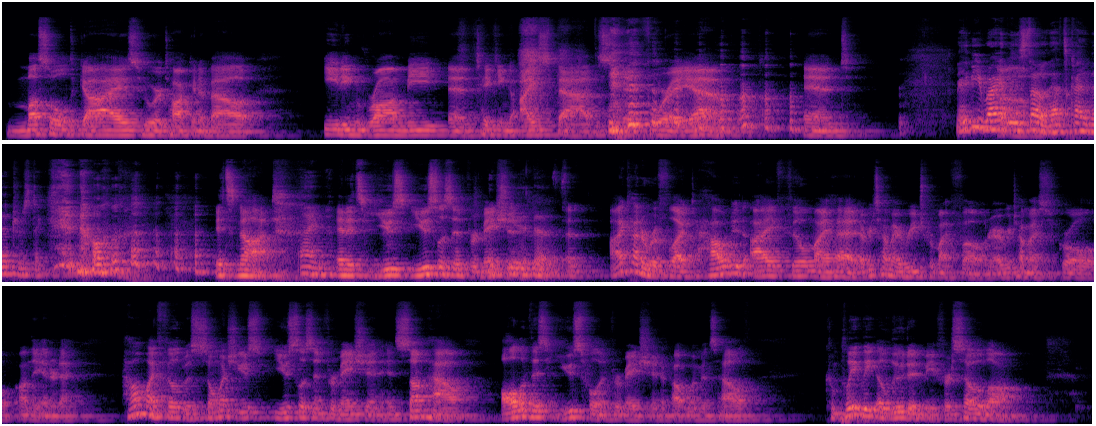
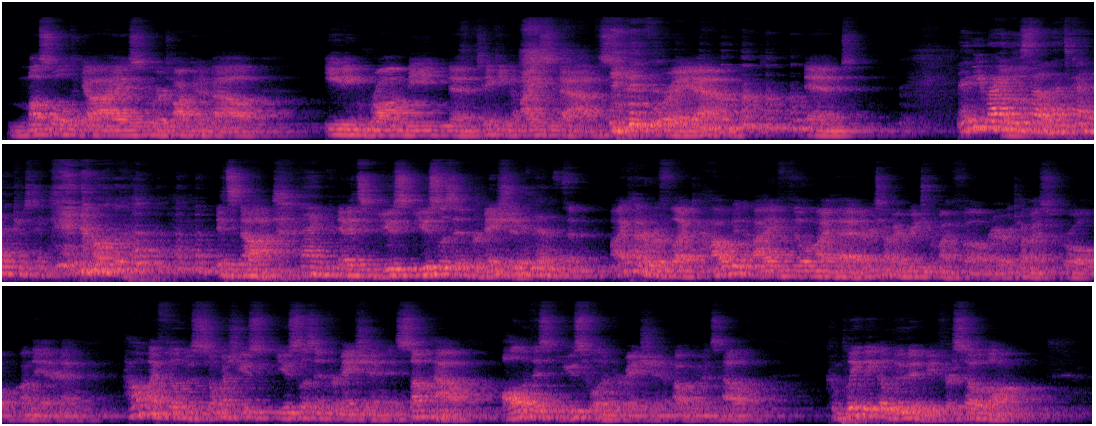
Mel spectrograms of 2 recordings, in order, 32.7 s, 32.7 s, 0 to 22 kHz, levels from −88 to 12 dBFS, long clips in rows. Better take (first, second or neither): first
